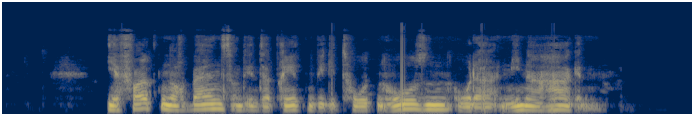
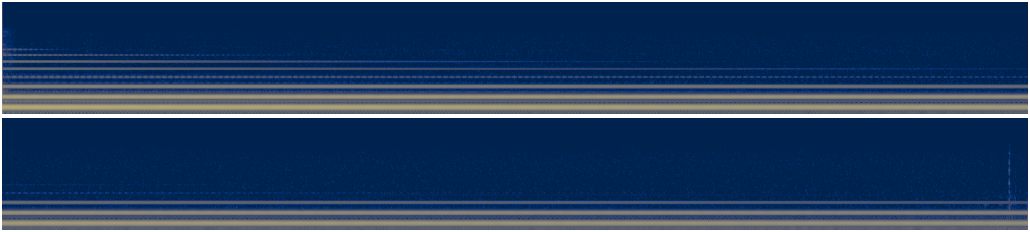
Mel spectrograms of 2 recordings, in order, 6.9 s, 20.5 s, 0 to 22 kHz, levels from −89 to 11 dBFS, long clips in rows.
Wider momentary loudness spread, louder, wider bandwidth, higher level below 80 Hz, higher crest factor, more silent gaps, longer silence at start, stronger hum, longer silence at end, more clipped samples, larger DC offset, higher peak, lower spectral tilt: second, 8 LU vs 13 LU; first, -18 LUFS vs -26 LUFS; first, 7.8 kHz vs 3.9 kHz; first, -50 dBFS vs -58 dBFS; about the same, 14 dB vs 12 dB; neither; first, 1.05 s vs 0 s; neither; first, 0.95 s vs 0 s; neither; neither; first, -4 dBFS vs -12 dBFS; second, -7.5 dB/octave vs -11.5 dB/octave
